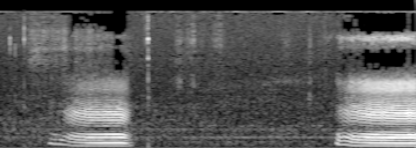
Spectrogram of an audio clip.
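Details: Domestic cat asleep, snoring like a man: two deep, raspy snores about three seconds apart, each swelling and rising slightly, with quiet room hush between them.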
